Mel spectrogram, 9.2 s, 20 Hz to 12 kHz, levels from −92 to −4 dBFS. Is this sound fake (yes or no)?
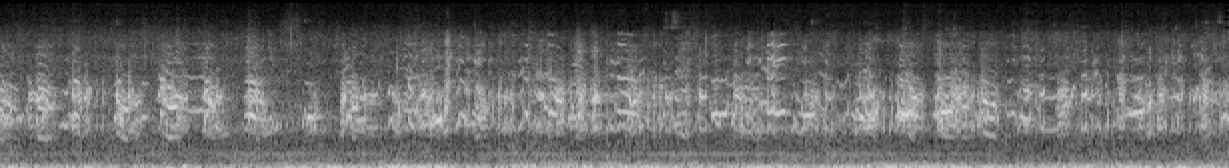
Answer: no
